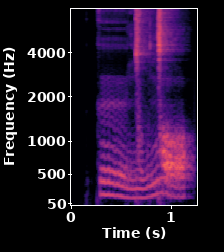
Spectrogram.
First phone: k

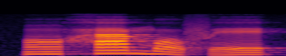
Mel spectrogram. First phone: ɔ̃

